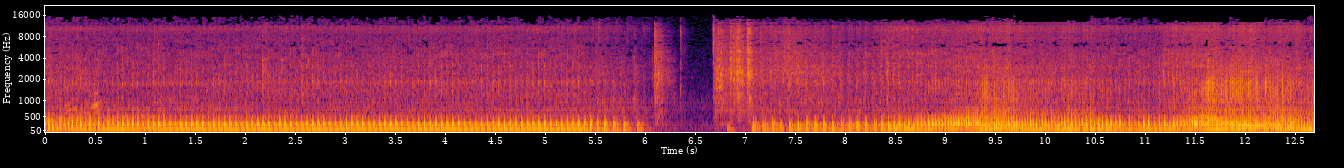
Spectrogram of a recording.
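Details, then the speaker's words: Single-cylinder bike with an oversized, very loud Black Widow exhaust not made for it, after carb replacement; putters, cuts out briefly, then picks up and revs cleanly with slightly uneven beat; runs very well. "that's the black widow exhaust way too big for the bike agreed way too big for the bike very loud but the bike ran very well"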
